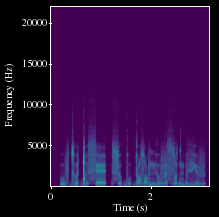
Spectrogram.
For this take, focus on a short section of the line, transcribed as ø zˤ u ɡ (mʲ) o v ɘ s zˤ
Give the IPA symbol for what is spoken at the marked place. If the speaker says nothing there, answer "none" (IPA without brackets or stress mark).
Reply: mʲ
